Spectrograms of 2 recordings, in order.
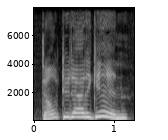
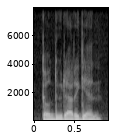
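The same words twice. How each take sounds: First: A smaller, lighter, less imposing voice. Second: A calm, big, deep, unemotional voice. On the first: The mother figure sounds less imposing. "But mom is like you know littler, and her tone is like" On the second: The father figure corrects without emotion. "So it's no emotions, but it's like you said, my tone"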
